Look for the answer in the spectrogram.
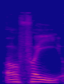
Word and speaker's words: Orfeuil: Und ich habe gefunden, ich buchstabiere mal, ich habe folgende Variante gefunden, O-R-F-E-U-I-L. Ich würde sagen Orphei oder etwa so, ja?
